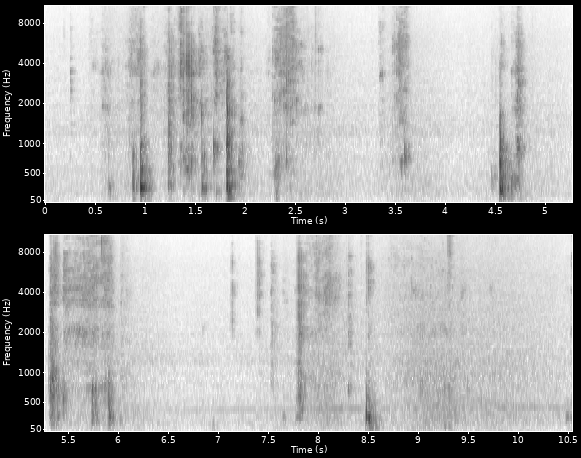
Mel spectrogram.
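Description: Spools of lace being handled and stacked, knocking against each other and the sides of a plastic storage bin in a string of irregular knocks and thuds, with some rustling near the end.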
